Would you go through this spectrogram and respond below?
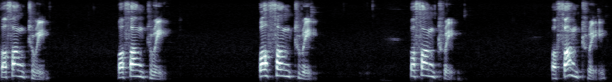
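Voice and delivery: "Perfunctory" as per-FUNK-tuh-ree, falling each time; pronunciation drill. Shown as a demonstration. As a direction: model "Perfunctory" for repeating, with pauses between. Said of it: "say it with me".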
